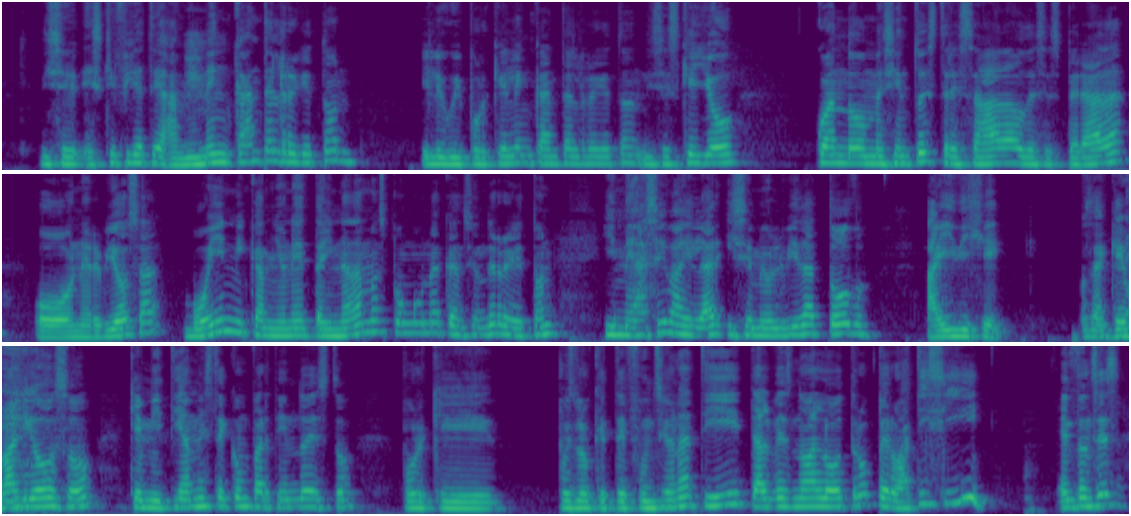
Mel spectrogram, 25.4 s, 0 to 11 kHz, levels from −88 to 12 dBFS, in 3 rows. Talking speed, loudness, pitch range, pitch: 200 wpm, -28 LUFS, 135-170 Hz, 150 Hz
